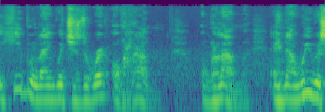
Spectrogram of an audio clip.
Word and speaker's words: olam: language is the word olam, olam. And now we would spell it O-L-A-M, olam, okay? And now we, in English, we would say olam, okay? But it's olam.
